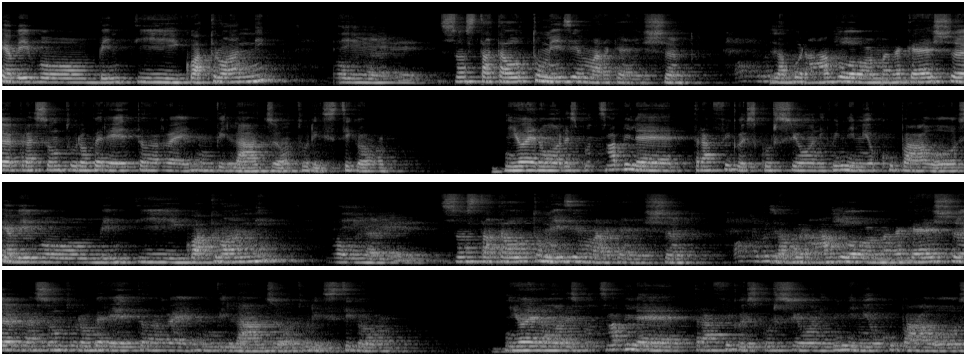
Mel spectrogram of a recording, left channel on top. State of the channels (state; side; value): normal; both; correlation 0.53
